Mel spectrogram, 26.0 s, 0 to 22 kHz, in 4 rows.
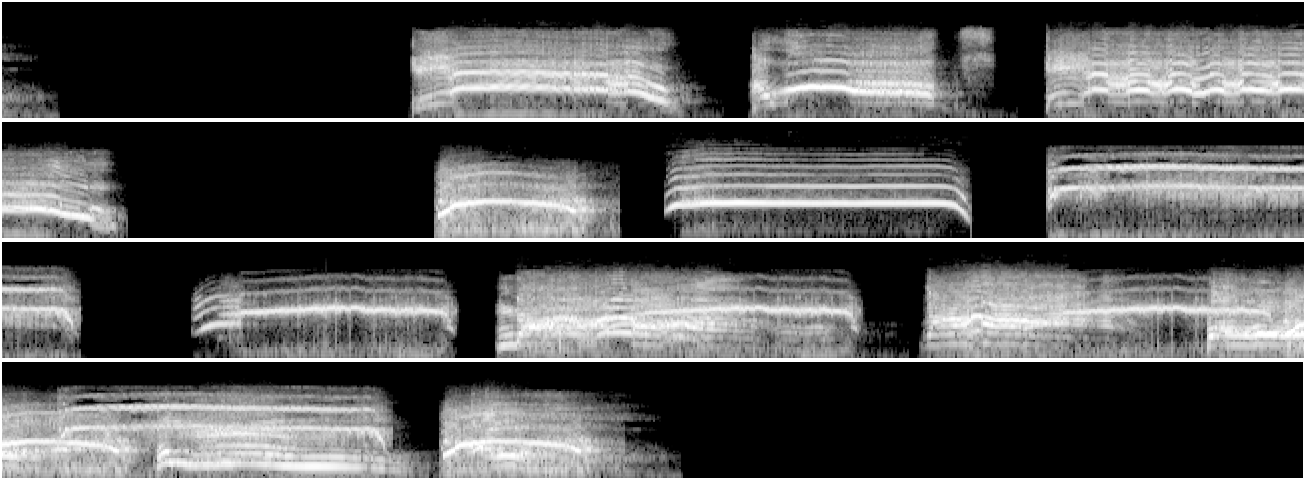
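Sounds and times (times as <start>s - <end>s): woman screaming: 8.7s - 13.4s, 15.5s - 22.5s.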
